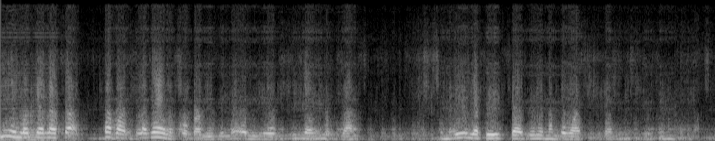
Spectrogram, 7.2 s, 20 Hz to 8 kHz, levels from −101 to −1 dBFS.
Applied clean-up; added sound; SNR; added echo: neural separator model SepFormer DNS4.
